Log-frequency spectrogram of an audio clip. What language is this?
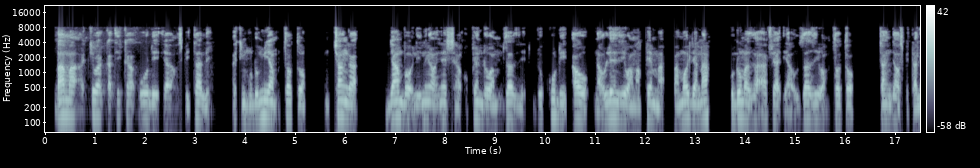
Swahili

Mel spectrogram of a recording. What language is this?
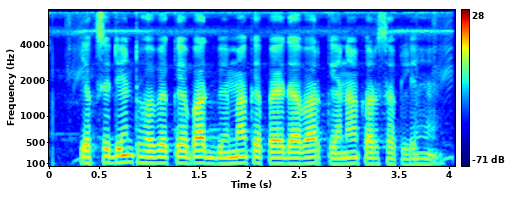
Magahi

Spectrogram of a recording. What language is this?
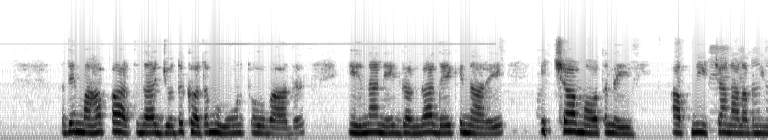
Punjabi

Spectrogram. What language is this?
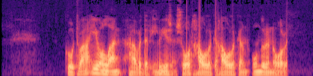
Western Frisian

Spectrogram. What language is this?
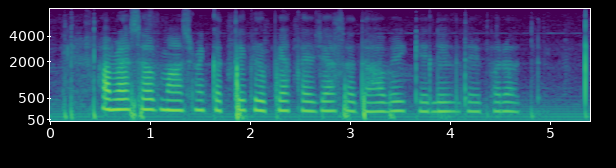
Maithili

